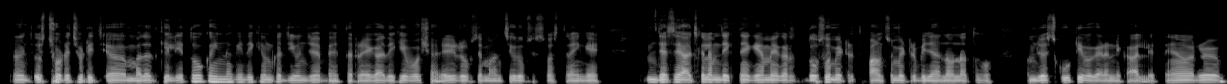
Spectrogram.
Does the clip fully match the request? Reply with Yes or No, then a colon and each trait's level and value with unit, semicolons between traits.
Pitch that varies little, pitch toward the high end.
No: narrow, 2.3 semitones; low, 100 Hz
